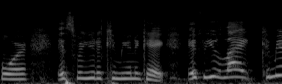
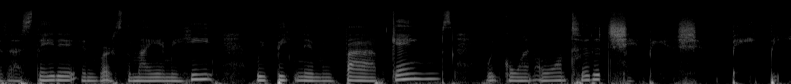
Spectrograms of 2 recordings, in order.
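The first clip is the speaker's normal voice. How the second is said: whispering, lower and quieter; 8 semitones lower, 4 dB quieter than usual. Giving a prediction for the week: whispering. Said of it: "Now she wants to whisper".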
